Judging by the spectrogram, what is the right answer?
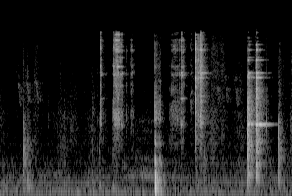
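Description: Tableware being handled: a few sharp clinks of dishes and a spoon, a dull knock about three seconds in as a heavy glazed dish is set down on the table, and a clink that rings briefly near the end.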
